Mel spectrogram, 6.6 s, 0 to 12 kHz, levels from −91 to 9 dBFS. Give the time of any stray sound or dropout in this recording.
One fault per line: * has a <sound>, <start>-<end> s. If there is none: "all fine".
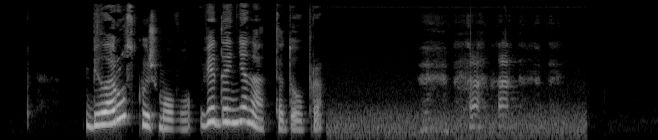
* has a laugh, 4.2-5.7 s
